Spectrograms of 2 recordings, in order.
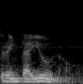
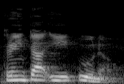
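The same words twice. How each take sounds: First: The words are said fast and run together. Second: The words are said slowly and separately.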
